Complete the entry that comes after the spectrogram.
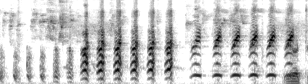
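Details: Javan myna singing vigorously: a run of harsh, rasping notes repeated about five times a second, getting louder midway, then a series of arched, ringing notes with a clear rhythm.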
